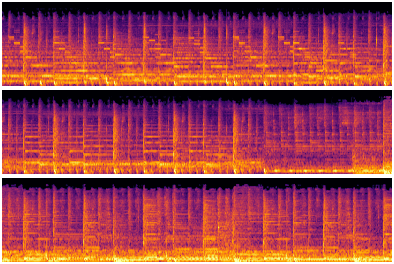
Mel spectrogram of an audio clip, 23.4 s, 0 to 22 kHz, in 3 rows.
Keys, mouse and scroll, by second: 0.4-3.2 middle drag, 3.2 Tab, 3.4 click, 3.6 scroll down 4, 3.8 click, 4.2-5.1 shift+middle drag, 5.1 click, 6.2-6.5 middle drag, 6.5 click, 6.8 shift+middle drag, 7.0 scroll up 1, 7.3-8.6 middle drag, 8.6-11.2 drag, 11.8-15.6 drag, 17.0-19.4 drag, 19.4 scroll down 1, 19.5 middle click, 19.6-20.5 scroll up 3, 20.0 shift+middle drag, 20.5 `, 20.9-21.6 middle drag, 21.6-21.9 scroll up 1, 21.9-23.4 middle drag.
